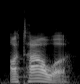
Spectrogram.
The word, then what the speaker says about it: Ottawa: around the world weather in Seattle that's funny Ottawa is not the top five cities bro you could at least spell it right it's not Ottawa it's not Ottawa it's aawa an a man jeez but yeah I don't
